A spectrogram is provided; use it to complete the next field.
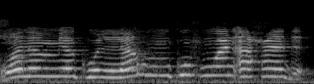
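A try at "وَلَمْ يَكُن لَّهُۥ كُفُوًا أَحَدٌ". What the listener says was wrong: Laju okey, cuba. slowkan sikit tempo.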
